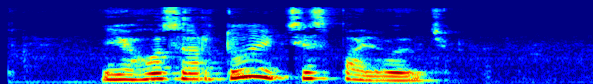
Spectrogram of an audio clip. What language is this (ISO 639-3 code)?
bel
